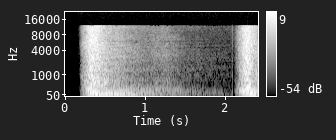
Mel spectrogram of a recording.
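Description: A whoosh sound effect: a rush with a deep rumble underneath that swells within a fraction of a second and fades away over the next second and a half.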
